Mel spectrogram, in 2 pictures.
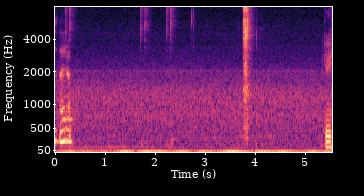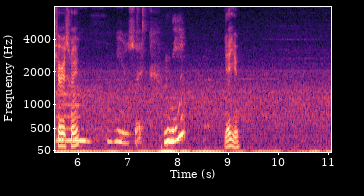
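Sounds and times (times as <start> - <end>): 
speech: 0.0 - 0.5, 5.4 - 8.3, 8.9 - 9.4
computer mouse clicks opening a Windows services panel on a PC: 1.6 - 2.9, 7.1 - 7.4.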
